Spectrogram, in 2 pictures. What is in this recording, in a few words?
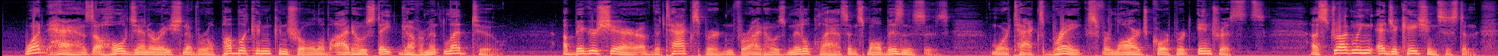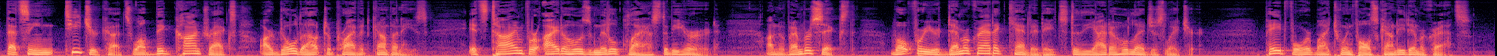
Radio Ad; Twin Falls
